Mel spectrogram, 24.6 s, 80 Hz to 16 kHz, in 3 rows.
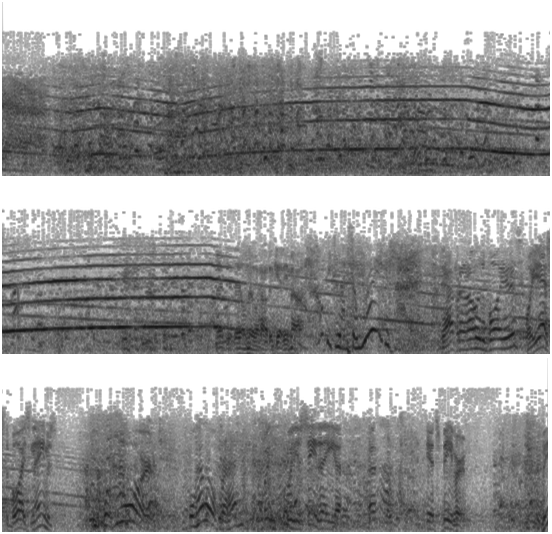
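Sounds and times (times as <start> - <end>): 
wailing fire engine sirens: 0.0 - 19.2
crowd murmur: 0.0 - 24.6
laughter: 0.0 - 24.6
street noise: 0.0 - 24.6
speech: 12.8 - 24.6.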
